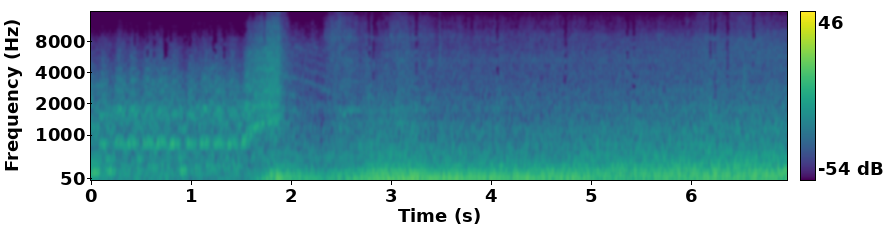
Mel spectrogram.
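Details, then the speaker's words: 1977 GMC motorhome started cold after months sitting under cover in winter, usually hard to start cold: brief crank, catches first try, settles into a smooth even low rumble; normal cold start, ran better than usual. "started first try okay so we warmed her up she ran great actually better than she usually does unless it's nice warm weather outside"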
